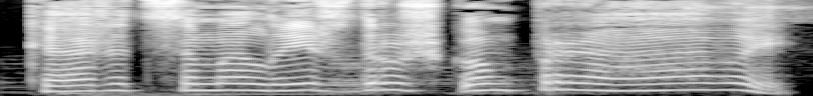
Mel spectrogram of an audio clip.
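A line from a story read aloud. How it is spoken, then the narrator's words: Said fearfully. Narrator (Russian): испуганно сказала Лиза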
